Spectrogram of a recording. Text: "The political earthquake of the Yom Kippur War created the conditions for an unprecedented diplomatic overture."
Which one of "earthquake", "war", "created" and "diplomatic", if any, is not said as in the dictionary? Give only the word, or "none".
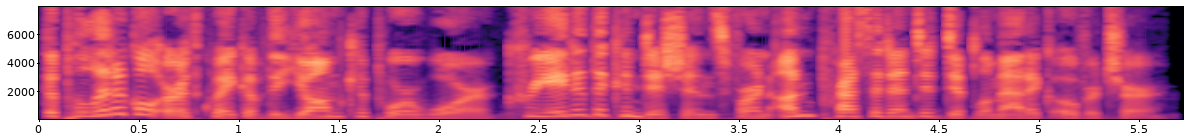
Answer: none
